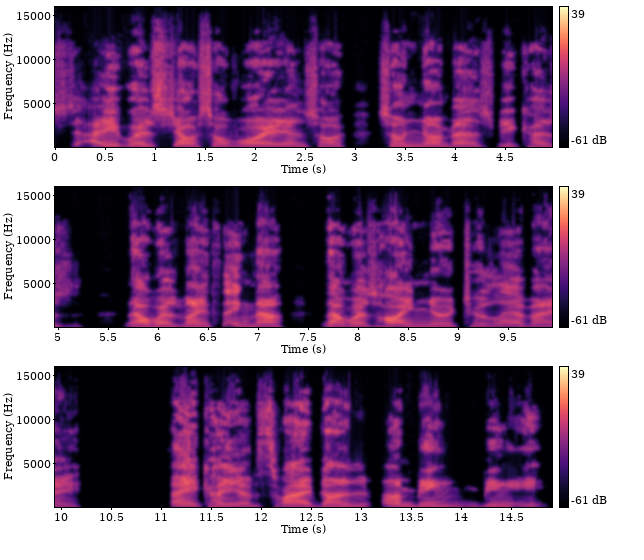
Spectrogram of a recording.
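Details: Man with a speech impediment accompanied by coordination issues, which he says he has not overcome; speech impediment with word repetitions.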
